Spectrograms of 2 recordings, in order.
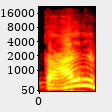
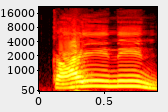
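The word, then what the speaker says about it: غين: 가인은 이제 아이가 똑같은데 그 가발을 바꾸면 돼요. 가인.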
